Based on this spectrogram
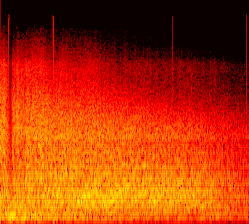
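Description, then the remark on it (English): A loud, booming explosion with a long rumbling roar that fills the whole clip and slowly fades toward the end, with no voices. “Hot Dave, cue explosion sound effect.”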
